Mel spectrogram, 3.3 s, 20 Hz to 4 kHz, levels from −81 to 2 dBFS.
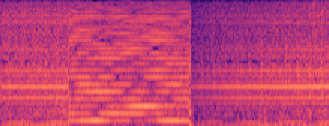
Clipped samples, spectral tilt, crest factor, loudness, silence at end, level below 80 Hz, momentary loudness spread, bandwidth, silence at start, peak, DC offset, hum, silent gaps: under 0.1%; -9 dB/octave; 12 dB; -17 LUFS; 0 s; -34 dBFS; 7 LU; 4 kHz; 0 s; -6 dBFS; under 0.1%; none; none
